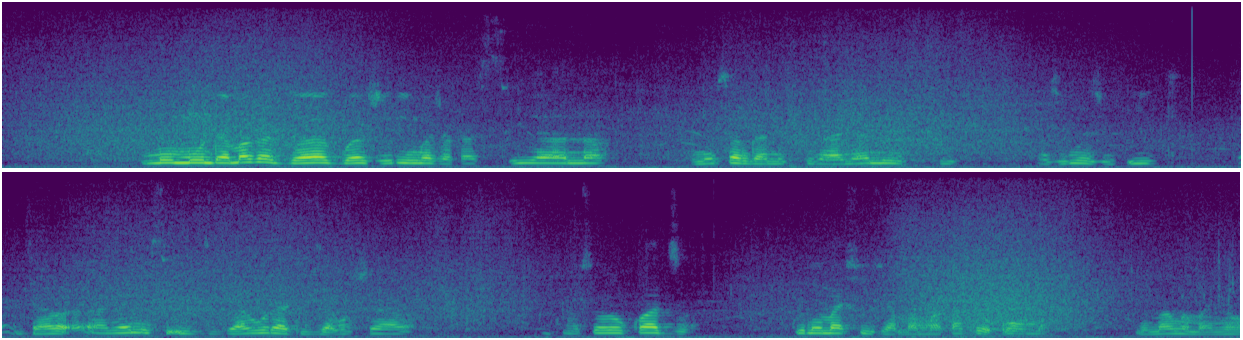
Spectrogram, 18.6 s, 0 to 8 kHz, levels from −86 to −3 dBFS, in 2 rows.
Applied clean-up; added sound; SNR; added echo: none; Ocean; 15 dB; none.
